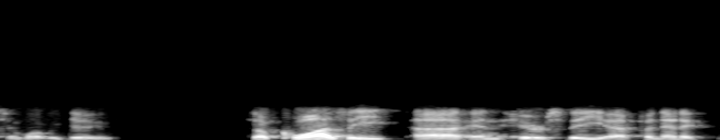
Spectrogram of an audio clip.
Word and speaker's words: CUAHSI: ideas motivate us and what we do so quasi and here's the phonetic pronunciation which some people need but we're a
